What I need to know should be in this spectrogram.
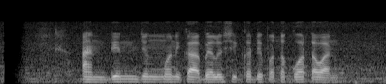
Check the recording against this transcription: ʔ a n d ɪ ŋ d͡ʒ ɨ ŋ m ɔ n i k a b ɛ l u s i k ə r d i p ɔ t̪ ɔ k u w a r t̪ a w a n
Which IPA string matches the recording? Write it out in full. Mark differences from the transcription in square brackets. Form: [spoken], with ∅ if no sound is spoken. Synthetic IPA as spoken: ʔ a n d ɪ [n] d͡ʒ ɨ ŋ m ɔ n i k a b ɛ l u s i k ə r d i p ɔ t̪ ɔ k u w a r t̪ a w a n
